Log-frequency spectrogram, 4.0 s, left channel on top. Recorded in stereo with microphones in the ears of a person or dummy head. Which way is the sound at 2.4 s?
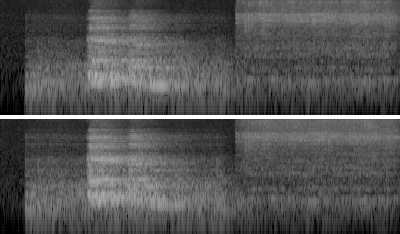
10° left (ahead or behind).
